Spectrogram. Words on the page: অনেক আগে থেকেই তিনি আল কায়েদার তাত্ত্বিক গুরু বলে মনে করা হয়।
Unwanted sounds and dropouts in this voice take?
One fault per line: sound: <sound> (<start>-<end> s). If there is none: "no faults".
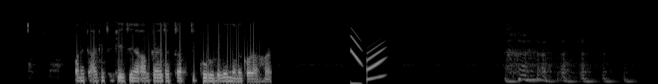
sound: chirp (3.5-3.9 s)
sound: laugh (5.0-6.4 s)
